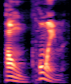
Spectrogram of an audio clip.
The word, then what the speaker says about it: poem: a poem a poem poem poem poem that's two syllables no point poem like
